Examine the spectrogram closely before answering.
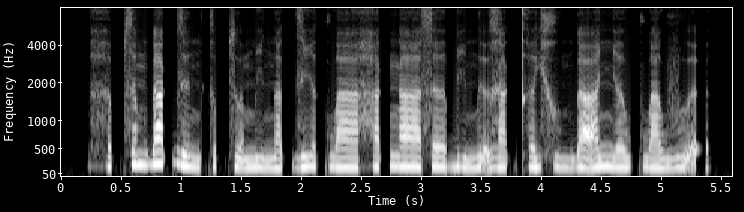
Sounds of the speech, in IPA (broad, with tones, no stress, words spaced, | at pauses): hə˨˩p̚sə˧mɗa˦˥k̚zɨ˧˩n kə˨˩p̚sṵ˧˨ə̯mi˧˩na˨˩t̚ zi˧ə̯kwaː˧ ha˦˥k̚ŋaː˧səː˧ɓi˧˩ mɨ̰˧˨ə̯ɣa˨˩k̚ t̪ʰə˨˦jxṳ˨˩mɗa̰ː˧˥ɲəː˨˦w kwa˧w vṵ˧˨ə̯ʔ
